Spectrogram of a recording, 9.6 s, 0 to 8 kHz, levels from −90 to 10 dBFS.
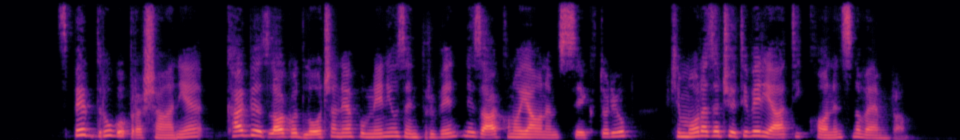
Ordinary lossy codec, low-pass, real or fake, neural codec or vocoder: none; none; fake; codec, 16 kHz, 0.5 kbps, X-Codec, WavLM features, trained on Multilingual LibriSpeech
